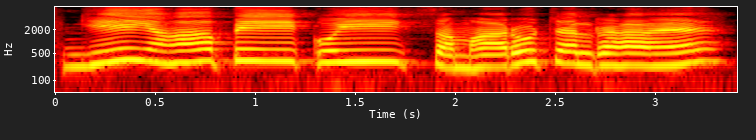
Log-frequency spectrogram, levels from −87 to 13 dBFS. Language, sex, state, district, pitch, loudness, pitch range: Hindi, female, Uttar Pradesh, Lalitpur, 290 Hz, -11 LUFS, 250-310 Hz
